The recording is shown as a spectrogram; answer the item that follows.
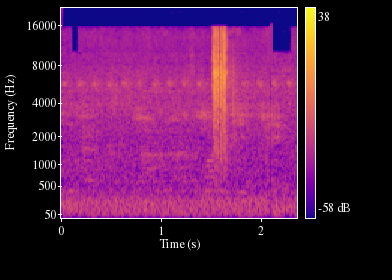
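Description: Steady low hum of a large conference room, with one brief, sharp click of noise about one and a half seconds in.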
